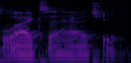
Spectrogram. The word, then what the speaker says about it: Waxahachie: How do you pronounce Waxahachie?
